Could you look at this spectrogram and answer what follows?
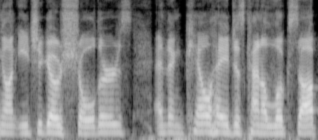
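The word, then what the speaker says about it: Kirge: This is, I think his name is pronounced Kilhei Opie. Not Kurhei, but Kilhei, which is kind of appropriate given his attitude.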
